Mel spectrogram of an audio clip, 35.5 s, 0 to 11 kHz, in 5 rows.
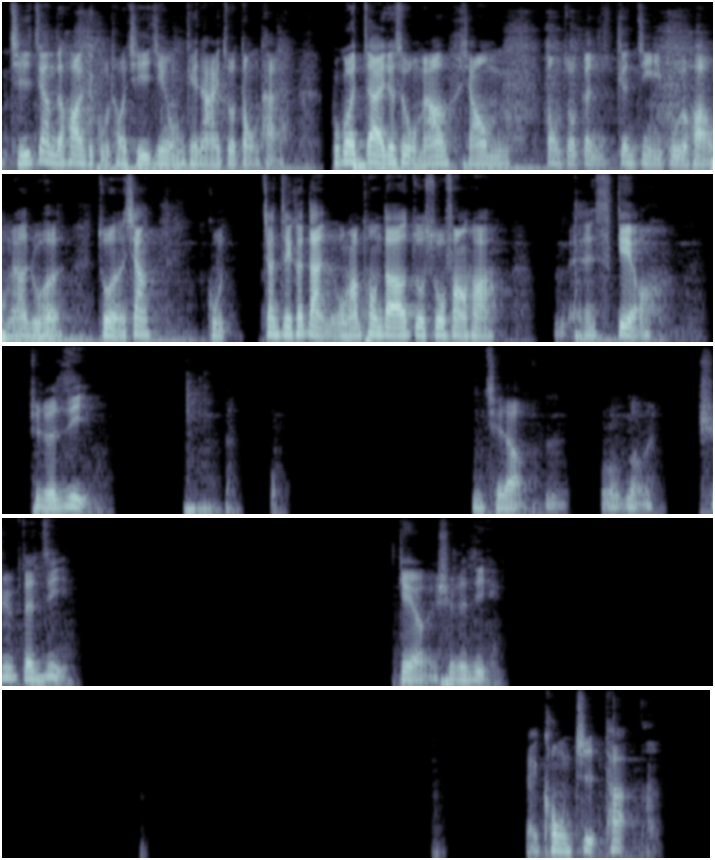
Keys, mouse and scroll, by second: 12.9 s, 19.5-21.8 drag, 21.8 shift+z, 22.6 click, 24.3 click, 25.3 s, 29.9-32.8 middle drag, 32.8-35.5 drag.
